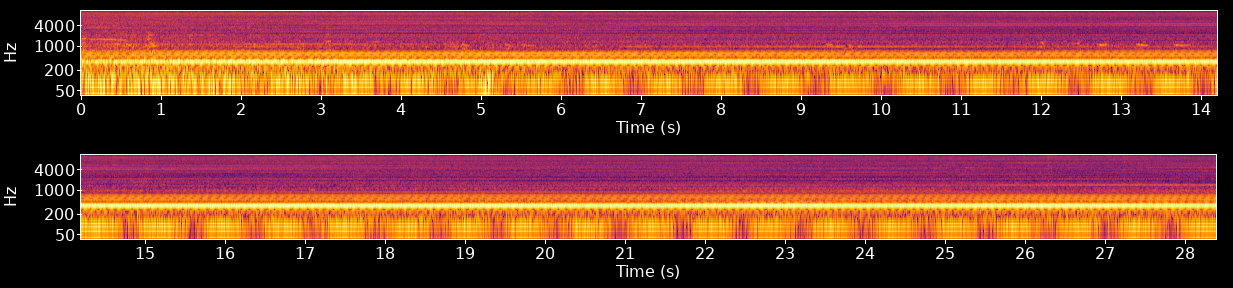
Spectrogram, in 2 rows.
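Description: Cabin drone of a Boeing 717-2BL's rear-mounted Rolls-Royce BR715 turbofans in flight: a loud, steady mix of tones with a low hum that throbs evenly, a little faster than once a second.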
